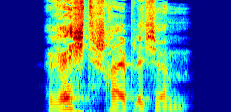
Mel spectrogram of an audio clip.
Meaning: strong dative masculine/neuter singular of rechtschreiblich
- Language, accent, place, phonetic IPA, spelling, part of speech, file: German, Germany, Berlin, [ˈʁɛçtˌʃʁaɪ̯plɪçm̩], rechtschreiblichem, adjective, De-rechtschreiblichem.ogg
